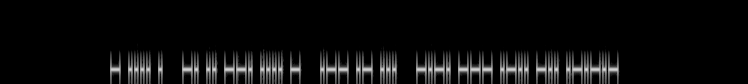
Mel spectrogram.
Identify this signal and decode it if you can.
Morse code, heard as a keyed tone, about 40 wpm, 700 Hz. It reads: THE NIGHT WAS COLD.
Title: Sentences from Top 400 Words 40wpm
